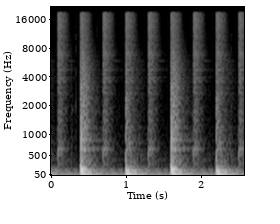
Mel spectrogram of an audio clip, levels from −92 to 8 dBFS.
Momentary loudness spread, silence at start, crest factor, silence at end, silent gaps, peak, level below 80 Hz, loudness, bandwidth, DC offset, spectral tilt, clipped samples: 12 LU; 0 s; 18 dB; 0 s; none; -2 dBFS; -24 dBFS; -23 LUFS; 19.5 kHz; under 0.1%; -6 dB/octave; under 0.1%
